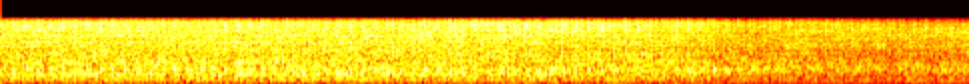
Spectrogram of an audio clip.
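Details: Warm engine at operating temperature idling, hissy, with steady knock about three per second on driver's side; cause not pinned down.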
